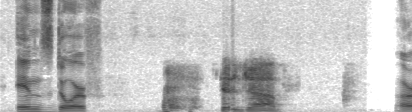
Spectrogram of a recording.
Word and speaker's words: Insdorf: it's me Blake Pope's Alex endorse hey sorry about mispronouncing your name let me try that again Alex ends Dorf good job all right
